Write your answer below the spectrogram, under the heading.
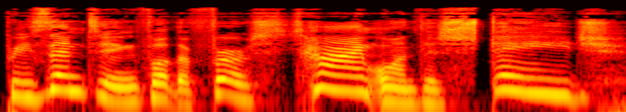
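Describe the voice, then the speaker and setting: A woman voicing a sly, bossy male fox who runs the show, with a gruff, drawling delivery. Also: on the high side, sing-song, slow pace, no echo, clean studio sound. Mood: showy. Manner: gruff, drawling, then brash emcee patter.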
